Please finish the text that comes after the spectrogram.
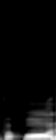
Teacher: मद ज़्यादा करना नहीं, बस क़ाफ़ के साथ उसकी जो मिक़दार एक अलिफ की है हुरूफ़ मद्द असली की, बस उतनी ही मिक़दार में उसको खींचेंगे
